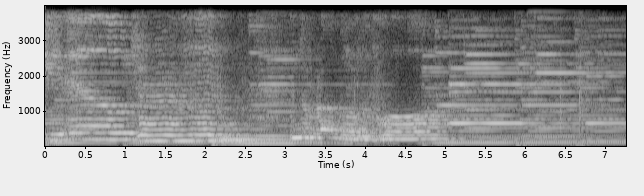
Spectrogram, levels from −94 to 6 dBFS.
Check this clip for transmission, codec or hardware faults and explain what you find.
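One fault runs through the whole clip: gain pumping. The gain swings by around 10 dB, leaving the dynamics squashed. The likely cause is input gain set far too high, with a fast limiter or compressor clamping down on each peak. The audio is band-limited to about 4 kHz, as expected for a narrowband call codec such as G.711 mu-law.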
